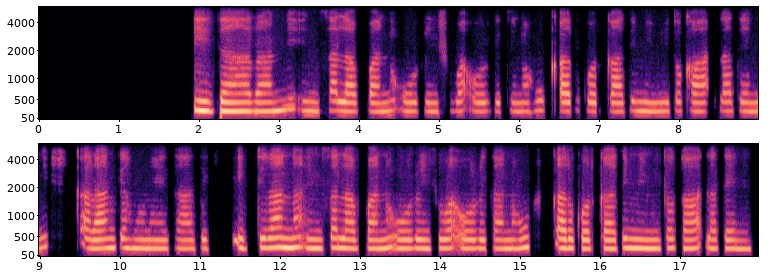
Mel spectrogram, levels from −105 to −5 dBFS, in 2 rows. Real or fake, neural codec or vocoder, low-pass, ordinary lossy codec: real; none; 5.4 kHz; Opus, 24 kbps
